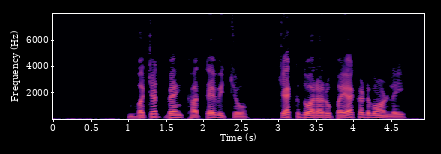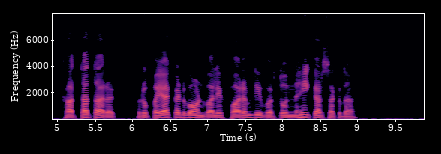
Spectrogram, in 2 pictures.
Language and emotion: Punjabi, neutral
